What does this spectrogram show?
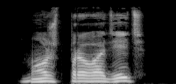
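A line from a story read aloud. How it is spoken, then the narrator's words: Man's deep bass blurt. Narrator (Russian): бухнул басом какой-то мужик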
